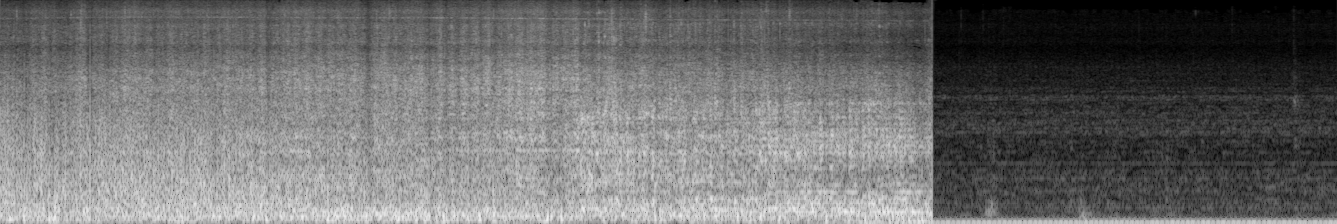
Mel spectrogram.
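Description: Snowplow truck engine and plow passing in a heavy snowstorm, with strong wind noise on the microphone; the sound is loud and even. About seven seconds in it cuts off abruptly to a much quieter low rumble.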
